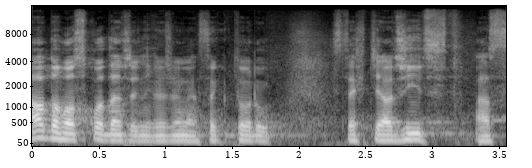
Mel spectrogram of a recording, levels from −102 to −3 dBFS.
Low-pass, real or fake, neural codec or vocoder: 14.4 kHz; fake; codec, 44.1 kHz, 3.4 kbps, Pupu-Codec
